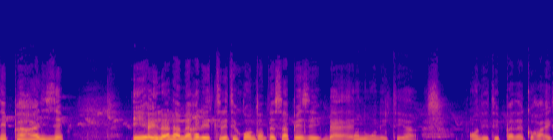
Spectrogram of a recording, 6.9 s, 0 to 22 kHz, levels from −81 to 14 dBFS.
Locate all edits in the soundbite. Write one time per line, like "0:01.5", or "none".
0:01.8
0:02.8
0:04.4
